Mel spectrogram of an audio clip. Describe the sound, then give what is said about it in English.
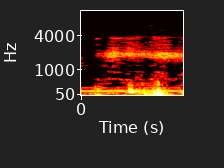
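A cat bangs its head into a microphone: two soft, low thumps, muffled bumps over a steady low hum with no talking. “if there was um, audio disturbance about five or ten seconds ago, that was my cat banging his head into my microphone.”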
